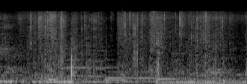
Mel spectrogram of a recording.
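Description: Plastic diaper pack crinkling as it is handled and turned over in the hands, over soft background music.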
